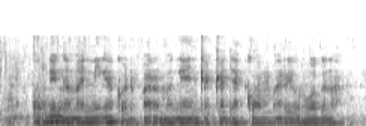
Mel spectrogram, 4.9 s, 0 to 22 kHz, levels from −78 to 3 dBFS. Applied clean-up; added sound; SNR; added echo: neural separator model SepFormer DNS4.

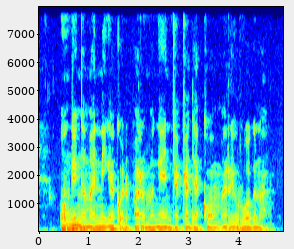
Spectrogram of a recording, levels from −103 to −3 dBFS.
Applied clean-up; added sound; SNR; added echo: none; none; none; none.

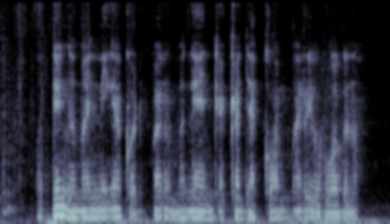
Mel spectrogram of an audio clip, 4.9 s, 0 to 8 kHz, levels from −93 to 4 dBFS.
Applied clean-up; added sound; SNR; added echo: neural mask model DeepFilterNet 3.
